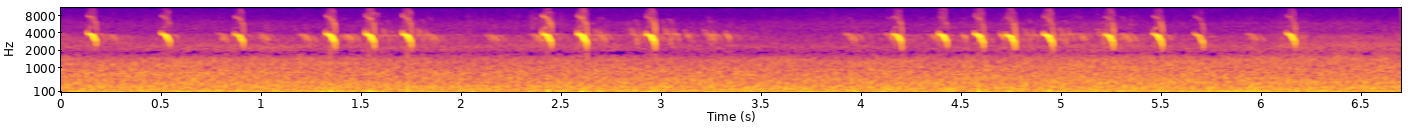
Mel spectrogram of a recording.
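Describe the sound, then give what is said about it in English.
A recorded call of bird 6: quick, high-pitched chirps in clusters of three to five, repeating over several seconds above a steady low rumble of background noise, with no talking. “This is the call to bird 6.”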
